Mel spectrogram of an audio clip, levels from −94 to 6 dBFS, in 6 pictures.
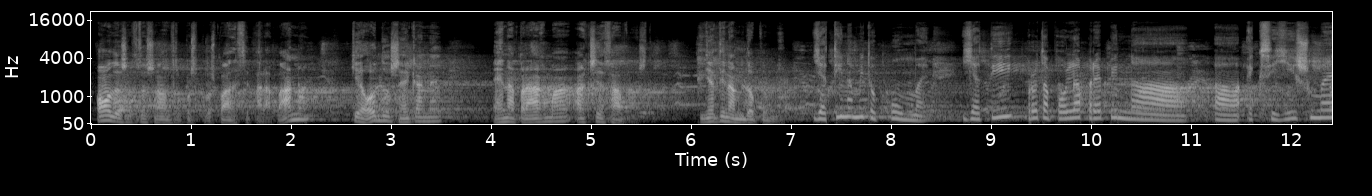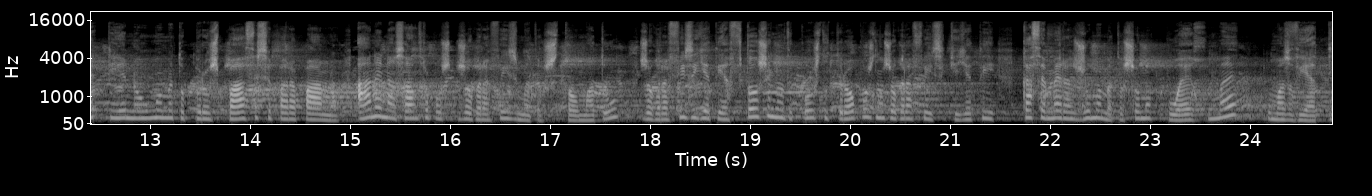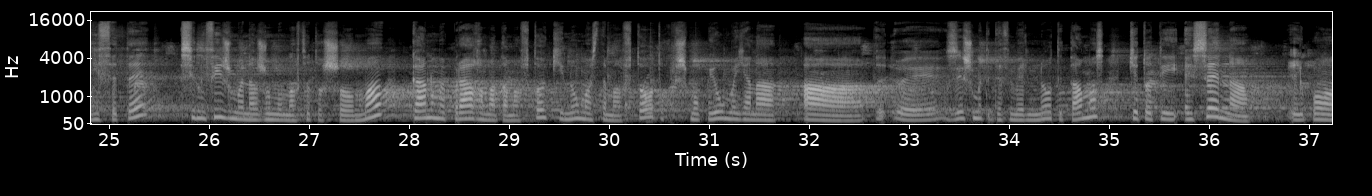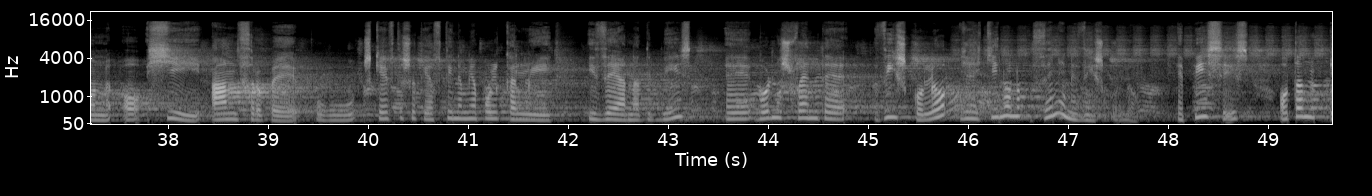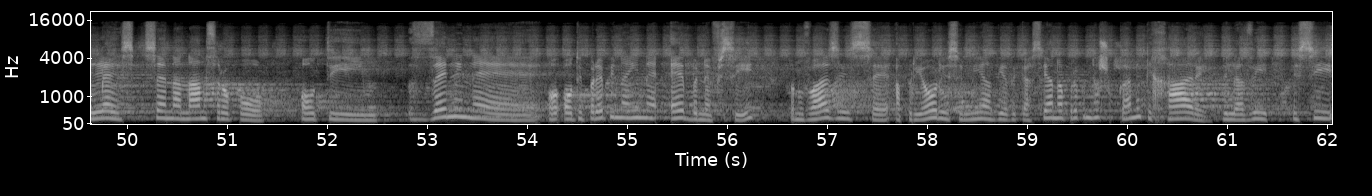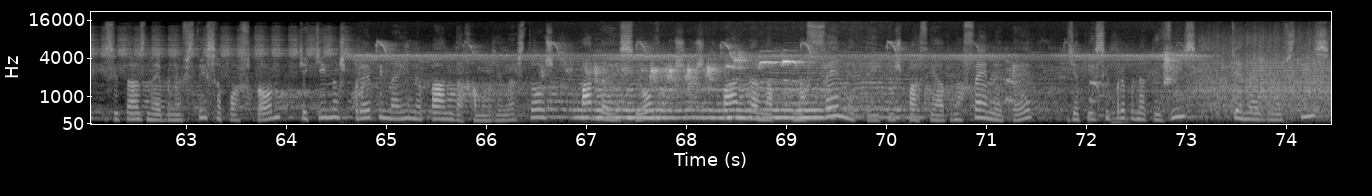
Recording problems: echo of what is said; strong; throughout; 140 ms later, 10 dB below the speech
thin; very; fading below 550 Hz
animal sounds; very loud; throughout; 2 dB above the speech
voice in the background; noticeable; throughout; 15 dB below the speech

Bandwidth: 15 kHz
